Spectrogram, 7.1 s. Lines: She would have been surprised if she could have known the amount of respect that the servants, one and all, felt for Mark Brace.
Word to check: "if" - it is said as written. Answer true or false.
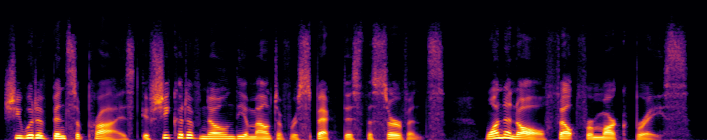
true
